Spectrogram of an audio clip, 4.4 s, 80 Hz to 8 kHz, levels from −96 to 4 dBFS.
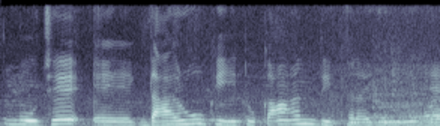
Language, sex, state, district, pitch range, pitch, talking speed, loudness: Hindi, female, Madhya Pradesh, Dhar, 205-250 Hz, 220 Hz, 110 wpm, -17 LUFS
